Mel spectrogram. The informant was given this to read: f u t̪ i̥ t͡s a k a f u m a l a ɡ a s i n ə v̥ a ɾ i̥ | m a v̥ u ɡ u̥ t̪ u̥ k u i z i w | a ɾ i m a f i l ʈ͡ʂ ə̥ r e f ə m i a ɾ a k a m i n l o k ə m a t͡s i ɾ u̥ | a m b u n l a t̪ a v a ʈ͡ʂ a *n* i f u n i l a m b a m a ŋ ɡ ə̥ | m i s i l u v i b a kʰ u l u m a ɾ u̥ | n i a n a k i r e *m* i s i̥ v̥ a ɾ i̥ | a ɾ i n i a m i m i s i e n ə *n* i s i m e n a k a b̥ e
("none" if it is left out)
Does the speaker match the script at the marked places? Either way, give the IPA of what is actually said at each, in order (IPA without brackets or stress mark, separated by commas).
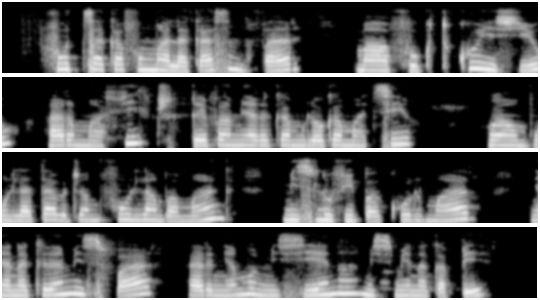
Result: m, m, m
